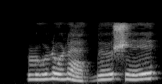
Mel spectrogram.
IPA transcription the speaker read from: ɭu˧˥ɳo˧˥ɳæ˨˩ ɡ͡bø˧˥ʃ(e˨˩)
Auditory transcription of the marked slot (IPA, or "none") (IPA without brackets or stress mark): e˧˥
